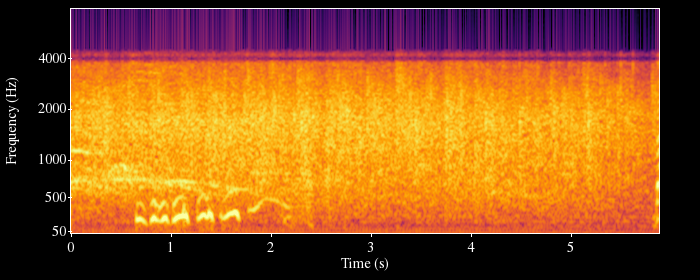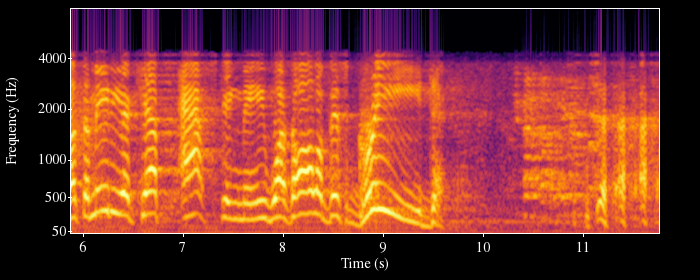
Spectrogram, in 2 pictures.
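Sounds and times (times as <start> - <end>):
voices whooping and calling out: 0.0 - 2.2
audience clapping: 0.0 - 6.1
laughter: 0.6 - 2.2, 10.8 - 11.7
speech: 0.6 - 2.6, 5.8 - 9.7, 11.1 - 11.7.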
